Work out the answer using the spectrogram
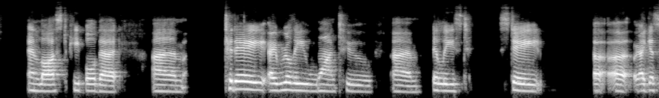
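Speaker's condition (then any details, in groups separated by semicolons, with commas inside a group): No condition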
